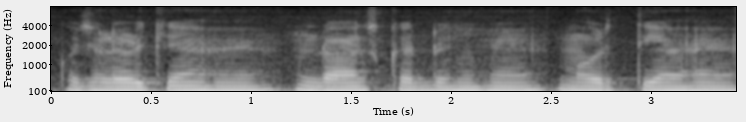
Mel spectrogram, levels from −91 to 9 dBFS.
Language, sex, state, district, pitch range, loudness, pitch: Hindi, male, Chhattisgarh, Balrampur, 130-135 Hz, -15 LUFS, 130 Hz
